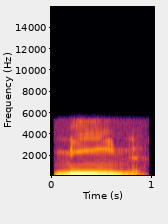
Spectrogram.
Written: mean

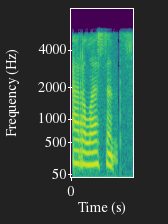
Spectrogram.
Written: adolescence

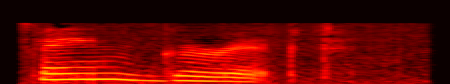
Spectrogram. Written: vehmgericht

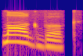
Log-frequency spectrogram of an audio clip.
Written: logbook

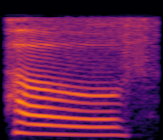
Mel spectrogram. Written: hove

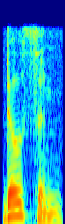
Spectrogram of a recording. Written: Dothan

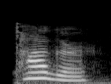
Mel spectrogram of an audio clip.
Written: togger

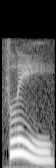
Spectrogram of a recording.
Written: flee

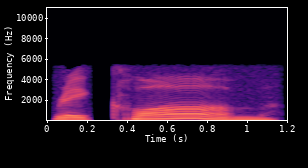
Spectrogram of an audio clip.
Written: reclame

